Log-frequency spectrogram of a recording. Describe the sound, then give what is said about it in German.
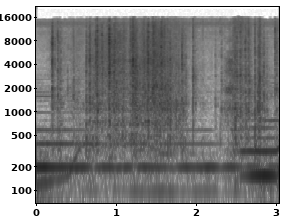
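A plastic pet-shop bag crinkles and rustles continuously for about three seconds, fairly loud, with a steady low hum underneath and no voices. “Und gib mir deine Tüte, deine Zoohandlungstüte.”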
